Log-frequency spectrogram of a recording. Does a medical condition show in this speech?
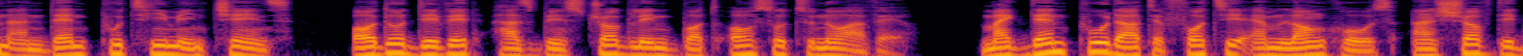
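No.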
